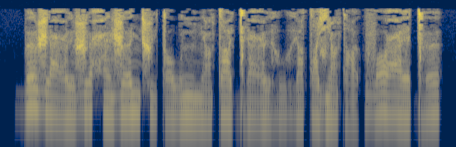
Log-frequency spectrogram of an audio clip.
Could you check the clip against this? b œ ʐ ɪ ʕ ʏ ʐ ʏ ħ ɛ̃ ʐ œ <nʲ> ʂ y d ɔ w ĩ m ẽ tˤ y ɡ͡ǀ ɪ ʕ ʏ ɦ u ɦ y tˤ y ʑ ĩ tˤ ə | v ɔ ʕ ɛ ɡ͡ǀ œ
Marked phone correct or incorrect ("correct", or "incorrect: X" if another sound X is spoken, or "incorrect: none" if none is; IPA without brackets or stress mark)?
correct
